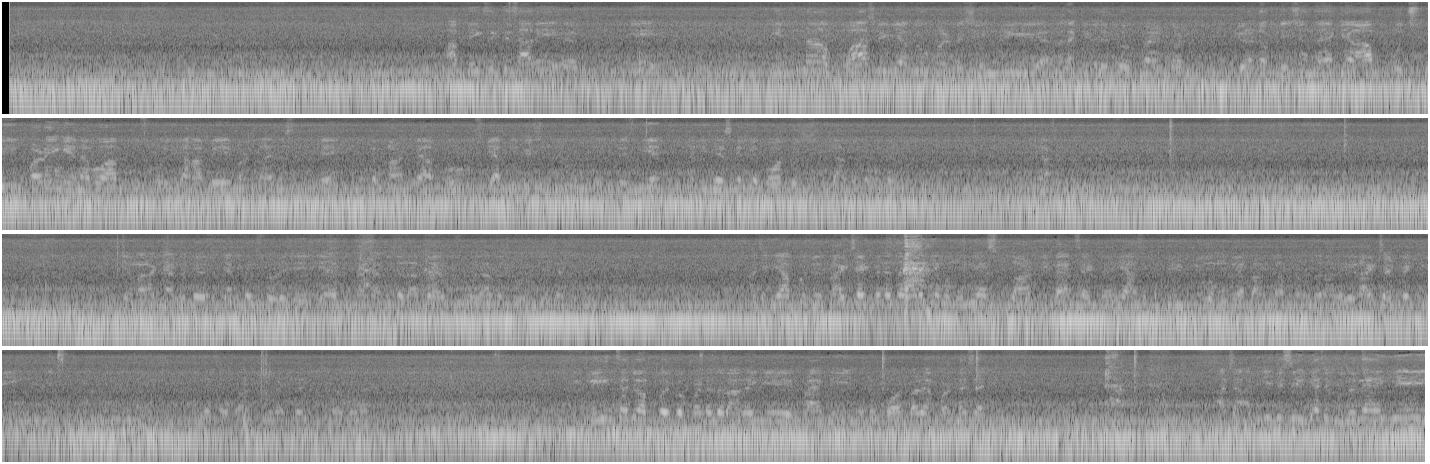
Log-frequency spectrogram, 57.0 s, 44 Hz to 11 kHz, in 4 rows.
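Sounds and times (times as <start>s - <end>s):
low mechanical drone: 0.0s - 57.0s.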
